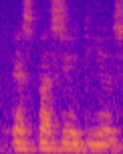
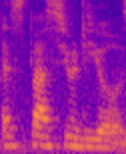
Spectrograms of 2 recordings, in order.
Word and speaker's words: Espacio Dios: Espacio Dios, you said it right. Espacio Dios.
